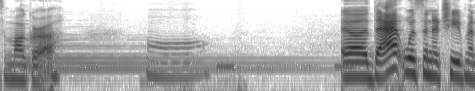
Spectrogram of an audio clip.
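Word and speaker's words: mo ghrá: Irish for my love. One dialect pronounced is Mogra.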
